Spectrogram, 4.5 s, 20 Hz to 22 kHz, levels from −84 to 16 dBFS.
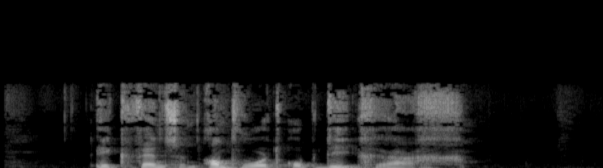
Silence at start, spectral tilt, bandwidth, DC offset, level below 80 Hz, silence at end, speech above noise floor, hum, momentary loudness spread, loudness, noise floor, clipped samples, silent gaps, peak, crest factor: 0.7 s; -4 dB/octave; 11.5 kHz; under 0.1%; -62 dBFS; 1.05 s; 53 dB; none; 10 LU; -21 LUFS; -74 dBFS; under 0.1%; none; 0 dBFS; 24 dB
